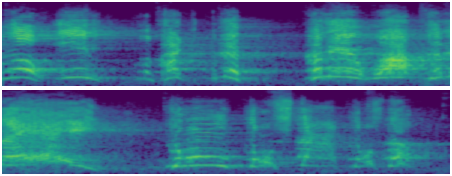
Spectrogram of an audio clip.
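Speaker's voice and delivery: high, loud, drawn-out yelling to a runner; frantic coach shouting. Retold or imitated. Coach calls to his runner who stopped, frantic shouting. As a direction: urge her on at full shout. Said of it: "And I'm her coach. I go".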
